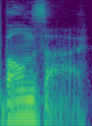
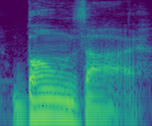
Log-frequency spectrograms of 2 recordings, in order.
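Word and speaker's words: bonsai: Uh but he had the opportunity of seeing some bonesai, right? And we want to say bonesai. That's how you pronounce it.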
